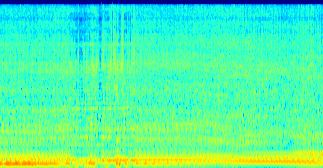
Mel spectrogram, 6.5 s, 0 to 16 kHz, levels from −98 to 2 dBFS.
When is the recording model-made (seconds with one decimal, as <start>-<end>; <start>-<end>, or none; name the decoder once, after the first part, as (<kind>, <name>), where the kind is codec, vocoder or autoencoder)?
1.4-2.7 (vocoder, BigVGAN v2)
